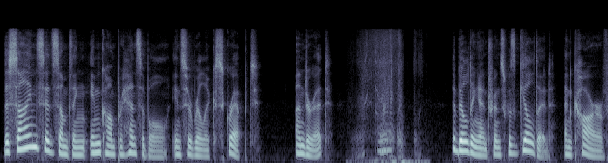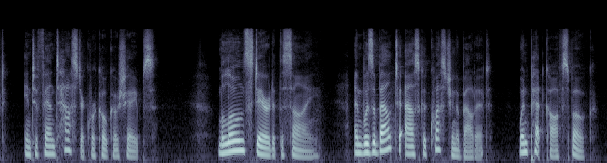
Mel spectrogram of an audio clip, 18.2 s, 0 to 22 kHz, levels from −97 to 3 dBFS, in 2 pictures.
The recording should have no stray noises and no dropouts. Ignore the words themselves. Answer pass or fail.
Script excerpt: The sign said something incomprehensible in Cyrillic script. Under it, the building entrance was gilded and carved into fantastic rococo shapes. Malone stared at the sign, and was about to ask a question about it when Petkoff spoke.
fail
